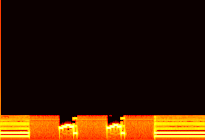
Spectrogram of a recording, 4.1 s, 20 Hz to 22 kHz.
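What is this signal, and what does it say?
Five-tone selective call (ZVEI), heard as quick runs of five tones, tones of about 70 ms. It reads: 89092 89092
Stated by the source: ZVEI five-tone selective call on 455, received by SDR.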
